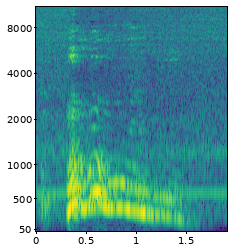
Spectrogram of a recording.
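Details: An Alaskan Malamute named Summ, freshly bathed, gives a brief, mellow howl that swells upward then glides steadily lower over about a second, over a faint steady hum, while a person talks nearby about its ball.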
